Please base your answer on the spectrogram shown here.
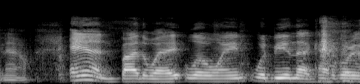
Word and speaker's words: Lil Wayne: Yes, it is Lil. Lil Wayne. Lil Wayne. There's no T's in there, I forgot. Little would take too long to say. It would. And it doesn't rhyme with much. And adds like an extra syllable.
